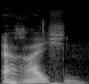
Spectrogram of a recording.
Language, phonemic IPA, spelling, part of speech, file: German, /ɛɐ̯ˈʁaɪ̯çən/, erreichen, verb, De-erreichen.ogg
- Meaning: 1. to reach (to attain by stretching) 2. to reach, to get to, to arrive at (a place) 3. to reach (to establish contact with) 4. to accomplish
